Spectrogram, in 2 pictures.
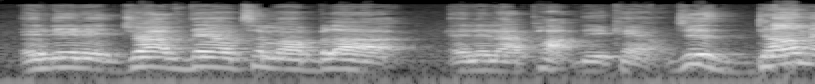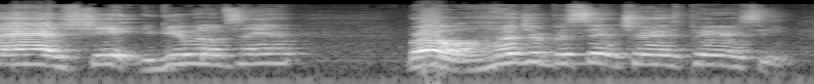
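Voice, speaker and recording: A trading educator with a slightly high voice teaches day trading in an echoey room. His talk is casual, profane, blunt, and slangy, and he often asks whether you get what he's saying.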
